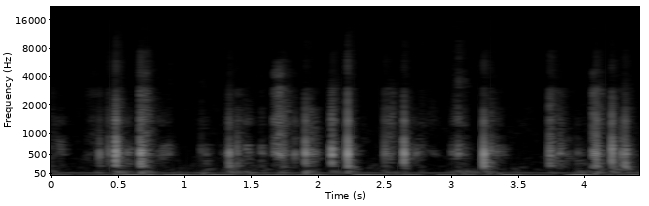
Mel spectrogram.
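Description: Fingertips and short nails of both hands tap and scratch the paper-covered cardboard cover of a closed, solid hardcover book lying on a rug. It makes a quiet, uneven run of dry, crunchy taps with a hollow midrange knock around 500 Hz, mixed with short scratchy strokes. Each tap dies away almost instantly.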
